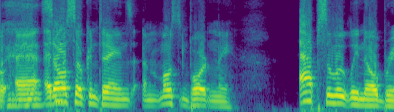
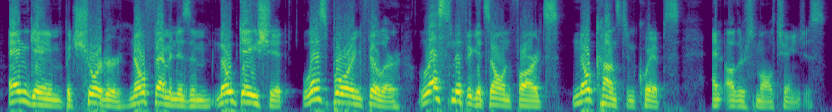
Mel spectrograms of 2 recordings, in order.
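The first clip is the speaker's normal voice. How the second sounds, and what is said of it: Put-on American accent. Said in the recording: “I'm going to do it in an American accent because I assume he's American.”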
